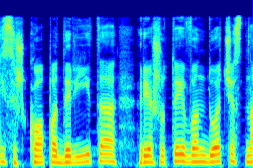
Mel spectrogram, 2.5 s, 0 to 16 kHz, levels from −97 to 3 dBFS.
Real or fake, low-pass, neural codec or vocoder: real; 10.8 kHz; none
